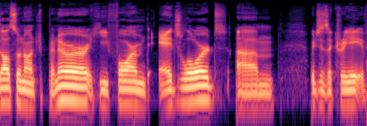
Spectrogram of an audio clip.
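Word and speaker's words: EDGLRD: know that it I you said Edgelord, and I'm like, huh? Yeah, cuz it's spelled E D G L R D all caps.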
